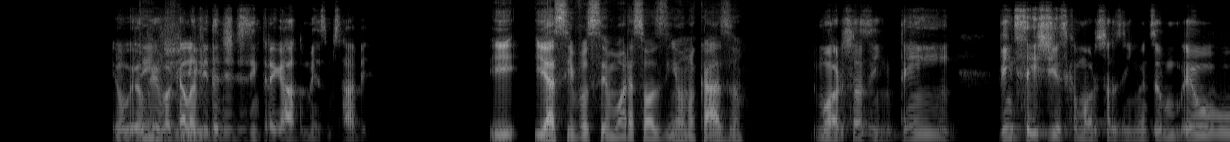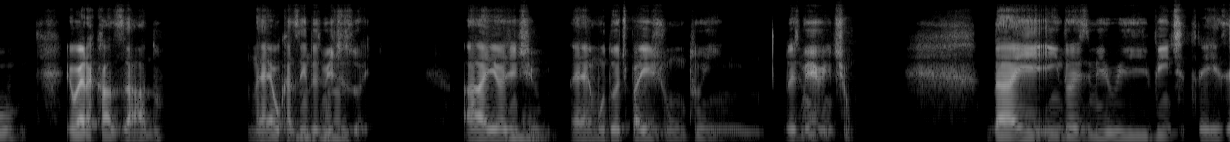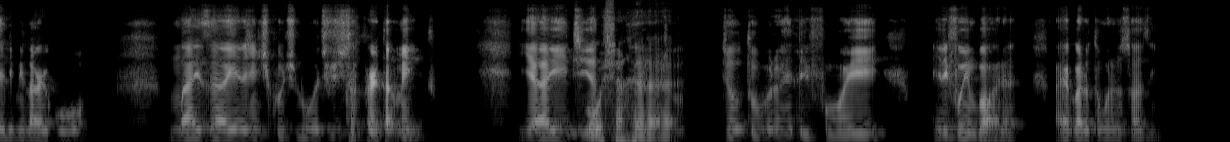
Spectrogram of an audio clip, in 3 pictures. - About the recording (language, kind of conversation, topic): Portuguese, podcast, Como você estabelece limites entre trabalho e vida pessoal em casa?
- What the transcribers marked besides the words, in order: tapping; laughing while speaking: "dividindo"; laugh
